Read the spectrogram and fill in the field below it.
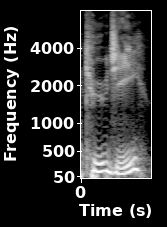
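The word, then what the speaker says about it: Coogee: and then we've got like you say koogi koogi I say kuji koogi tells me I say it wrong every time you do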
